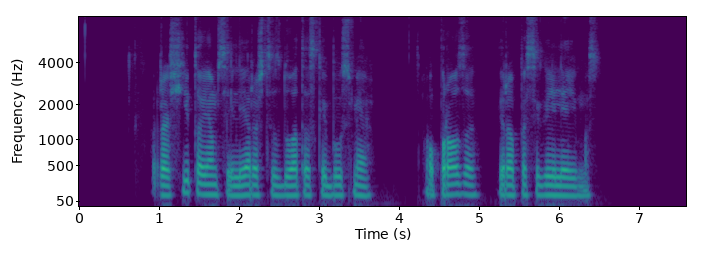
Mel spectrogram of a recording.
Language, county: Lithuanian, Kaunas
